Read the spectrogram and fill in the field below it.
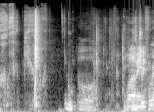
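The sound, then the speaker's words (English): A person drinking water: a second of wet, noisy slurping with one sharp gulp, then a voice makes sounds right after, partly overlapping the end of the drinking. “He's drinking water, just so anybody didn't know.”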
